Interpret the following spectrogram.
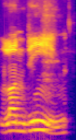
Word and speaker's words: London: my name, the London part, is supposed to be pronounced Lundin, and Uh-huh.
